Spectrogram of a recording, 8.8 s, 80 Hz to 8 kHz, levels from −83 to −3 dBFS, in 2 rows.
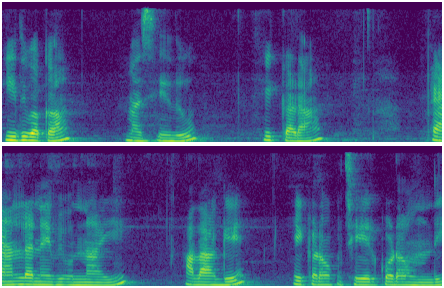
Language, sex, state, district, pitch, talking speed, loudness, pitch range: Telugu, female, Andhra Pradesh, Manyam, 180 Hz, 80 wpm, -20 LUFS, 170-210 Hz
